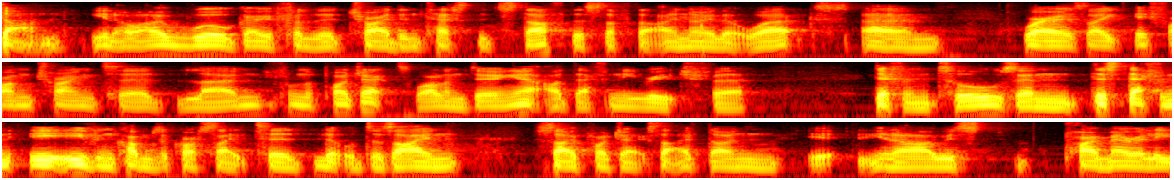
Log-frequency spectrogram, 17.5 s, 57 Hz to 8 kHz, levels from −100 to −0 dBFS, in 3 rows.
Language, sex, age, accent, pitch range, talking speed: English, male, 20-39, British, 75-85 Hz, 205 wpm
